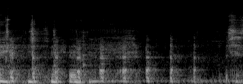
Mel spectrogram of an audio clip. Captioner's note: laughing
